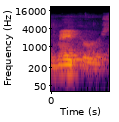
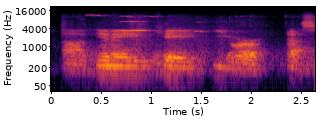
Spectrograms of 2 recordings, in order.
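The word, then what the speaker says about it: MACRS: It's referred to as makers. So m a k e rs is the way I would pronounce it.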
